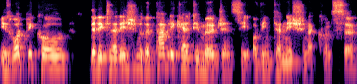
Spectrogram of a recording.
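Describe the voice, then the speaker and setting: Bright and sharp in tone, a man with an Italian accent speaks at a fairly high pitch with lively intonation. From Italy. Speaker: international law professor. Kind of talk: lecture.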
